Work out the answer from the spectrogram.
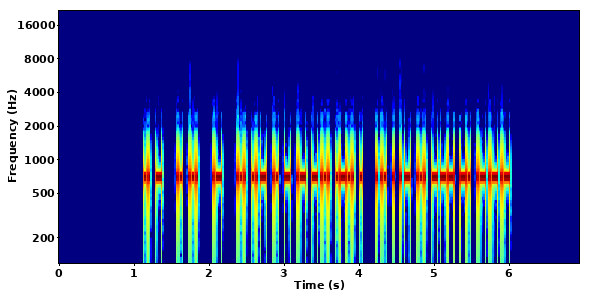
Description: Morse code, heard as a keyed tone, about 44 wpm, 700 Hz. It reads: IT IS A SUITABLE SEASON.
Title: Sentences from Top 1400 Words 45wpm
